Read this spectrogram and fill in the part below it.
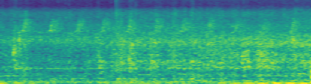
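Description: Light rain falls in a village setting, a soft, continuous hiss and patter with faint bird calls mixed in and no one talking.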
